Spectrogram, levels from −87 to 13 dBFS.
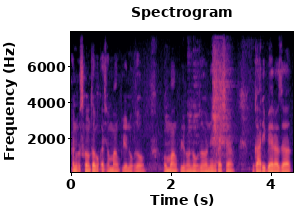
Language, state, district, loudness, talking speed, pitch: Kokborok, Tripura, West Tripura, -19 LUFS, 175 wpm, 95 Hz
